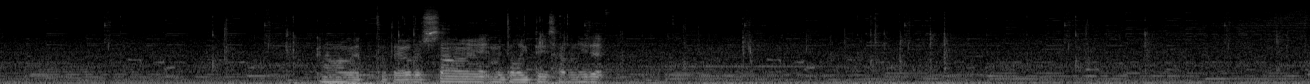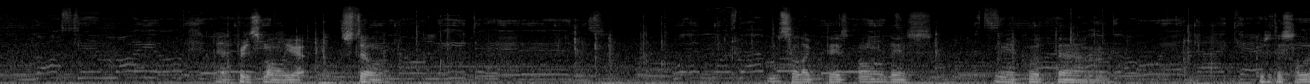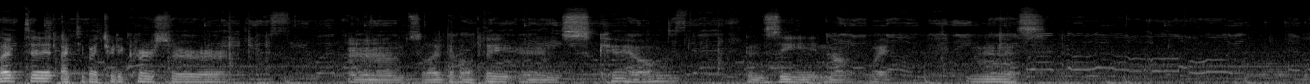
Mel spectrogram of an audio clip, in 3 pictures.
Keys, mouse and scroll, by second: 0.0 Tab, 2.9 KP_3, 5.5 x, 7.5 KP_1, 8.9 z, 9.4 z, 11.5 KP_3, 12.9 r, 16.3 KP_1, 19.0 Tab, 19.2 z, 21.1 b, 22.5 x, 25.7 shift+s, 26.8 ., 27.5 Tab, 27.9 z, 28.6 Tab, 28.8 z, 29.1 click, 29.9 b, 30.7 z, 31.1 s, 36.3 ,, 36.9 d, 38.1-39.3 middle drag.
